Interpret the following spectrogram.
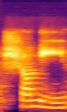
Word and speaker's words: Chamine: called Positive Intelligence by Shirzad Shameen. His last name is spelled Chamine.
